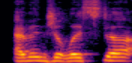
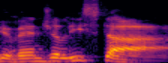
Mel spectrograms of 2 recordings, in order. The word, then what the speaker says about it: Evangelista: Luke Evangelista.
